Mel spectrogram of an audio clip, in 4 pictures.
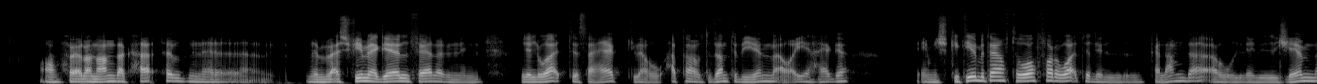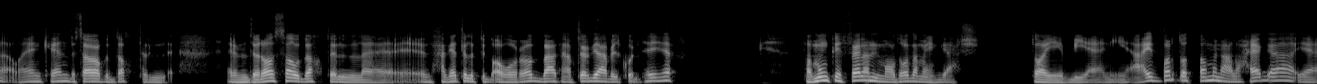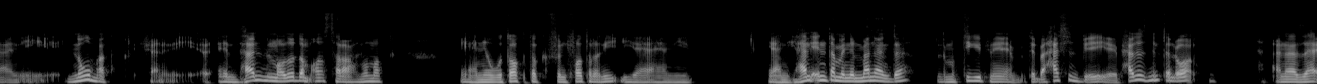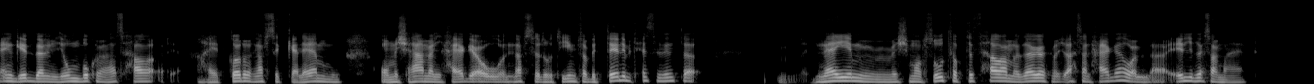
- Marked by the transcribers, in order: in English: "بgym"; in English: "للgym"; in English: "الروتين"
- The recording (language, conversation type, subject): Arabic, advice, إزاي أتعامل مع إحساسي إن أيامي بقت مكررة ومفيش شغف؟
